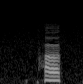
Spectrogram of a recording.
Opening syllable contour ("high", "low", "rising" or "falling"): high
